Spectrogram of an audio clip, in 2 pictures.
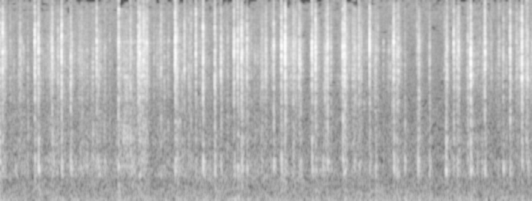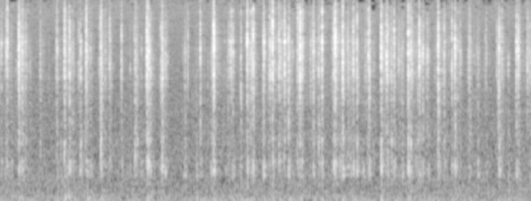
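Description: Both hands type fast on the plastic keys of an open, old dark grey plastic laptop, with a microphone hanging untouched above it. A steady stream of rapid, bright, clicky taps keeps up throughout, each tap short and dry with almost no ring, over a faint low background.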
